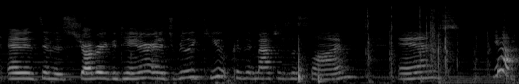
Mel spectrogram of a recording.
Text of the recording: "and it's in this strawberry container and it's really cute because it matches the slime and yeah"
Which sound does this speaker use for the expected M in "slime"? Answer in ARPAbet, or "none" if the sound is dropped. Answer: M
